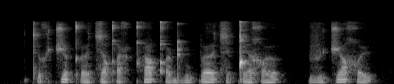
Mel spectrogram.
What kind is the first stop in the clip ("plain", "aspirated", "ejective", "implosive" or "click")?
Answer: ejective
